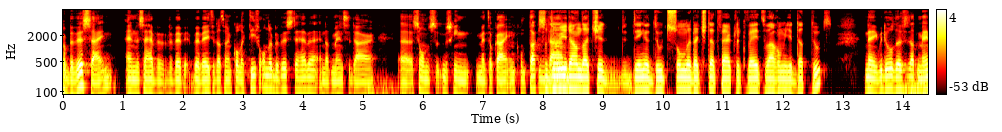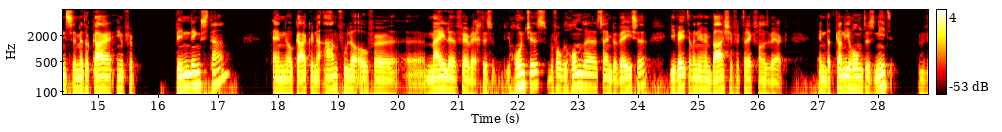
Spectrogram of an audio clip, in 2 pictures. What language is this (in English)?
Dutch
